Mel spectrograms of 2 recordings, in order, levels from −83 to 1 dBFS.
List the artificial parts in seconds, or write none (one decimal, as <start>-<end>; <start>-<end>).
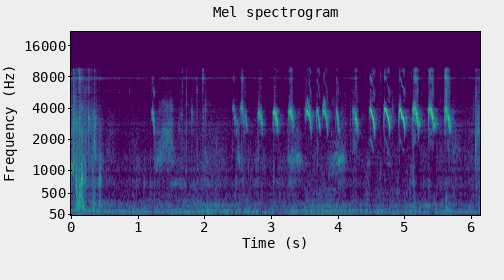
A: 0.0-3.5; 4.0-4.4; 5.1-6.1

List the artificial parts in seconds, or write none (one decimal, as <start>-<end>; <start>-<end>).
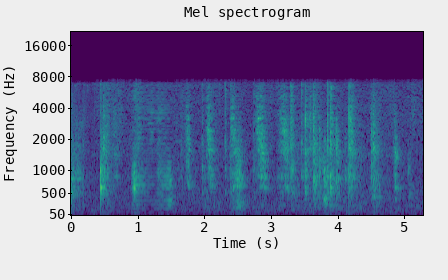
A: 0.9-1.5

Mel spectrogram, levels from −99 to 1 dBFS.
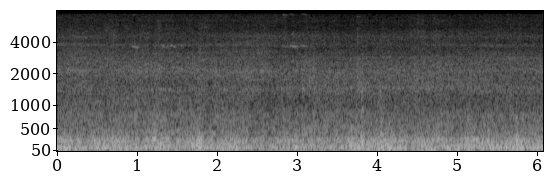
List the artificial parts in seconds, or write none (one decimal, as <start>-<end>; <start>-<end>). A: none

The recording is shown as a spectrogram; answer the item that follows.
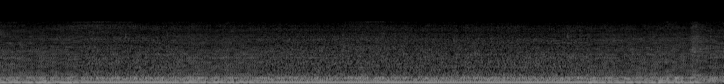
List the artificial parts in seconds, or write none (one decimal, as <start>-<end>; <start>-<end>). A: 0.0-0.8; 1.8-2.6; 5.9-7.2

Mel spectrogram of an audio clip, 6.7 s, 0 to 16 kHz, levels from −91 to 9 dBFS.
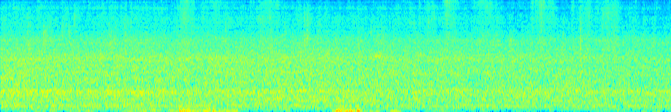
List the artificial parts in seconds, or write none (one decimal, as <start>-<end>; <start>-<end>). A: none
